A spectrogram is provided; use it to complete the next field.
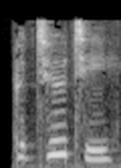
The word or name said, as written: patootie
